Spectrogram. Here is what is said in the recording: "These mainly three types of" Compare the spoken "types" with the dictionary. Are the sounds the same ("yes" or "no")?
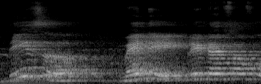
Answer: no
